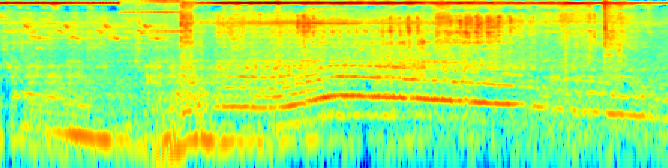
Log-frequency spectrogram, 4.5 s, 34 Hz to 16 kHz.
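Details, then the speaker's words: Ola S1 Pro Gen 1 electric scooter at 20,000 km, second MCU failure: wavering whine gliding over a low hum as it struggles, won't exceed 10 km/h (14–15 with two riders the night before), slow to gain speed and jerking under throttle; motor controller fault. "अच्छी खासी चल रही थी। कल रात को दिक्कत हो गई। दो लोग बैठे थे इस पे तो ये 14-15 से ऊपर नहीं जा रही थी और बहुत देर में स्पीड पकड़ रही थी।"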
